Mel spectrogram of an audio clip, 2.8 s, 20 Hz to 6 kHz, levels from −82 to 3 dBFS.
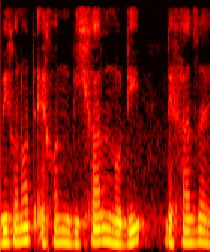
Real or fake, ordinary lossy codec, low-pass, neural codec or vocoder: real; none; 5.4 kHz; none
